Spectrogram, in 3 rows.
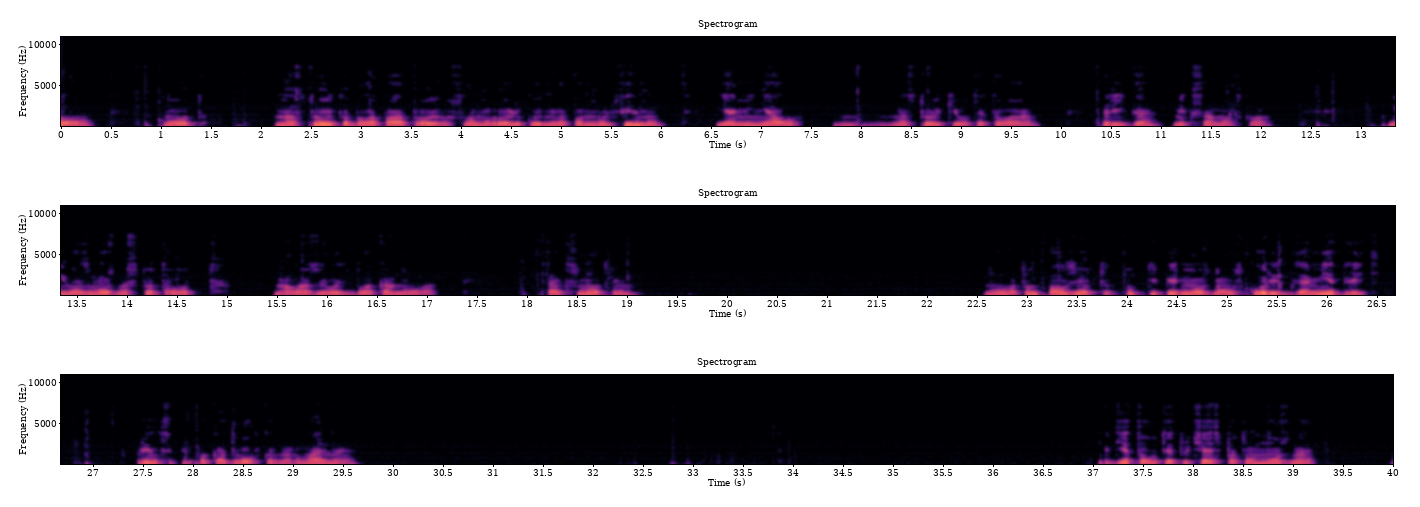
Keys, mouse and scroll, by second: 0.0-0.8 shift+middle drag, 1.8-2.5 shift+middle drag, 3.1-7.9 middle drag, 8.7-10.3 middle drag, 11.7-12.5 shift+middle drag, 12.9 KP_3, 14.4-15.6 shift+middle drag, 15.8-17.9 middle drag, 18.7 space, 23.1 space, 23.9-25.1 middle drag, 25.3 KP_1, 26.7 KP_3, 27.7 space, 32.8 space, 33.8-40.0 drag.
